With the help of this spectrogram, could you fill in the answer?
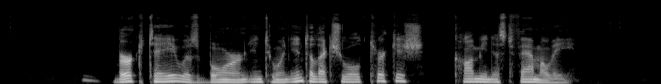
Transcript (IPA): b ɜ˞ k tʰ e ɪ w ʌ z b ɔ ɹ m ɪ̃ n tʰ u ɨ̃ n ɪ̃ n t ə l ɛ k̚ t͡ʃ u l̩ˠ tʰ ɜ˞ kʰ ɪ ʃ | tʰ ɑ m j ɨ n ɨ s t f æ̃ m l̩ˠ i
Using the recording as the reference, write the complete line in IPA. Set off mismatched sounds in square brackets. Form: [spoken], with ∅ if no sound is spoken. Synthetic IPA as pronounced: b ɜ˞ k tʰ e ɪ w ʌ z b ɔ ɹ [n] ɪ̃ n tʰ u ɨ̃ n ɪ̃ n t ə l ɛ k̚ t͡ʃ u l̩ˠ tʰ ɜ˞ [k] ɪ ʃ | [kʰ] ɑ m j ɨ n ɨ s t f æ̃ m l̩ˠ i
